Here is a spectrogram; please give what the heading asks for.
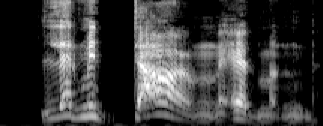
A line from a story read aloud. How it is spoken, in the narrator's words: howled Rabadash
